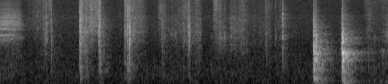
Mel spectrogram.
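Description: Tarot cards are shuffled by hand, a run of quick close riffling bursts with crisp papery snaps, ending in two louder shuffles.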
